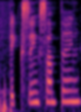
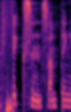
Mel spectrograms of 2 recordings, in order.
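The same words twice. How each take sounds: First: The word ends with a full ing sound. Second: The word ends with a dropped g, fixin'. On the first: "making the ing sound" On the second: "That's an articulation issue"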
